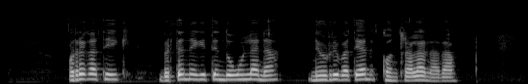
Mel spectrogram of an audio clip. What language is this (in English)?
Basque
